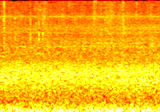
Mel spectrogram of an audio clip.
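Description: Steady low rumble of road traffic, cars and trucks driving by, with no distinct passes.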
